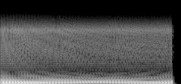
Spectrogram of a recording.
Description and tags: SYNTH BASS 0202
SYNTH SAW BASS
bass, synth, saw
